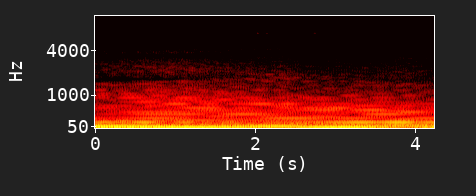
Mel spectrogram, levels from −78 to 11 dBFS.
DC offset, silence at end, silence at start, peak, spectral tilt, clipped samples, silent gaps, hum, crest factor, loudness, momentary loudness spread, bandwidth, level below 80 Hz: 0.4%; 0 s; 0 s; -6 dBFS; -12.5 dB/octave; under 0.1%; none; none; 10 dB; -22 LUFS; 4 LU; 1.7 kHz; -16 dBFS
